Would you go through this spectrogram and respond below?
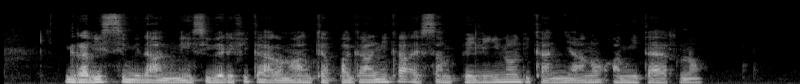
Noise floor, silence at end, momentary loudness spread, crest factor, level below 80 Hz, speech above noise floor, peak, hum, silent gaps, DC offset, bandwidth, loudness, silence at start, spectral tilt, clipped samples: -60 dBFS; 1 s; 7 LU; 20 dB; -40 dBFS; 38 dB; -4 dBFS; none; none; under 0.1%; 11.5 kHz; -23 LUFS; 0.65 s; -6.5 dB/octave; under 0.1%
